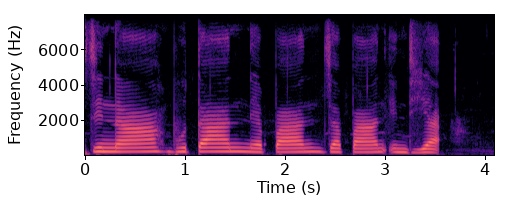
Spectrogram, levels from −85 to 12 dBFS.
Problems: low volume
